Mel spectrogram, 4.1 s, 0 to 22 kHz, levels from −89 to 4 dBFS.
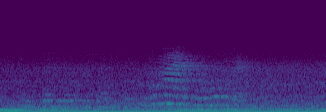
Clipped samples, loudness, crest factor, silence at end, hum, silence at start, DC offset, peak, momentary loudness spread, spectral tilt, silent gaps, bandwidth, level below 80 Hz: under 0.1%; -54 LUFS; 14 dB; 0 s; none; 0 s; 0.3%; -38 dBFS; 6 LU; -7 dB/octave; none; 16 kHz; -60 dBFS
